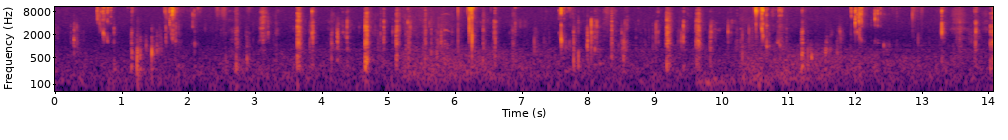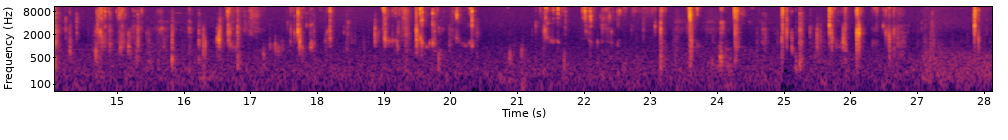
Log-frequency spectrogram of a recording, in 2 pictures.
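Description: Close-miked chewing of soft chocolate cake and cream: many irregular sharp, sticky mouth clicks and smacks.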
